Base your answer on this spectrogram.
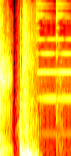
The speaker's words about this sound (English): Now ring that bell.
